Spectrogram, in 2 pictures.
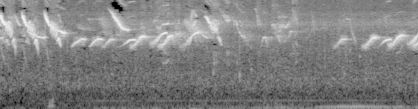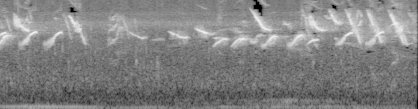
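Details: Post-moult warm-up song of a double-collared seedeater, with lively upswept whistled notes and quick twitters repeated in bursts over eight seconds, a faint low hum beneath.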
